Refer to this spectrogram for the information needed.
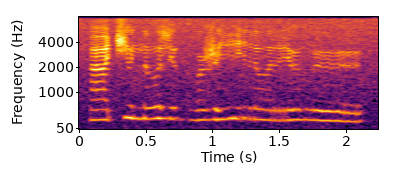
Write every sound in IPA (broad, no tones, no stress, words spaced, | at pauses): at͡ɕɨ nɤzɨɡʱɔ ʐiːrɤː rø vøː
